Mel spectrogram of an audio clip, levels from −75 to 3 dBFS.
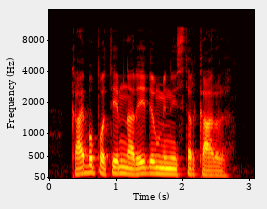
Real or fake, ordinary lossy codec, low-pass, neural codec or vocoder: real; none; 10.8 kHz; none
